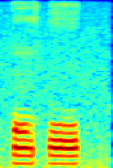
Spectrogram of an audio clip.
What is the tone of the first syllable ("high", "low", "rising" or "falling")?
high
